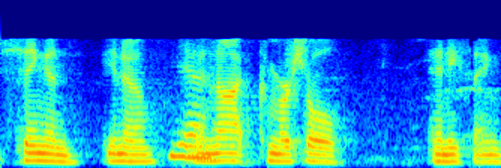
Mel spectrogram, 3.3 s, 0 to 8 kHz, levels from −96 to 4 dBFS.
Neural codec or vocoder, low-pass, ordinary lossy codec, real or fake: none; 7.2 kHz; AAC, 16 kbps; real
